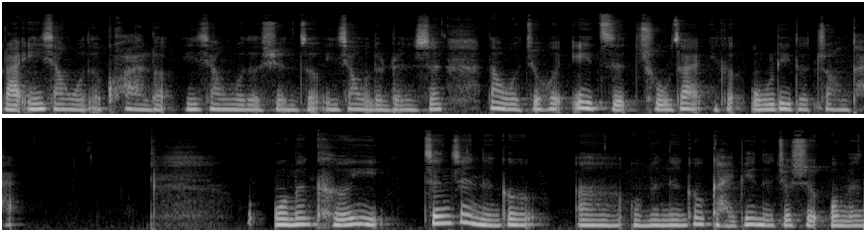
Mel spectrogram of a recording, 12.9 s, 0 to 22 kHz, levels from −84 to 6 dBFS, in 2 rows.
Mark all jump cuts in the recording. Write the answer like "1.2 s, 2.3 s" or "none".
8.4 s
